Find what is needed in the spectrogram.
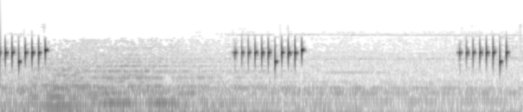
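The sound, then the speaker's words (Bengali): A messenger app call rings out: three short bursts of rapidly pulsed tone repeat at even intervals, with a faint low hum underneath between them. “দোনামোনা করতে করতে মেসেঞ্জারে গিয়ে call করেই ফেলল পরি”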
